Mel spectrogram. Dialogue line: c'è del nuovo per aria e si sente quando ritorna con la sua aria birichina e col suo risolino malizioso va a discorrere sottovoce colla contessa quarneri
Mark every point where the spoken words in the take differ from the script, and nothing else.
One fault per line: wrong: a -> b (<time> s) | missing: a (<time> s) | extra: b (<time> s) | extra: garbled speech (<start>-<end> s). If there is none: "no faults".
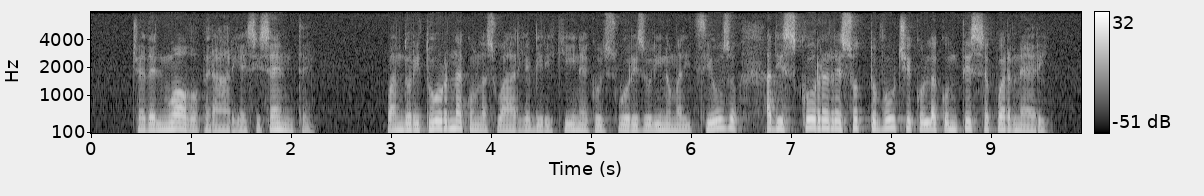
missing: va (6.5 s)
